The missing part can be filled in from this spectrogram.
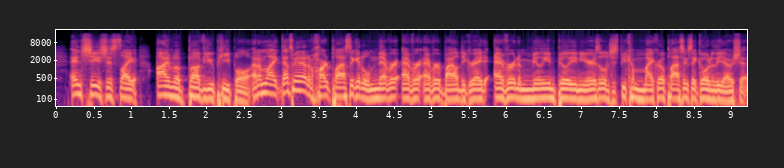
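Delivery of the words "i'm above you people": put-on arrogance, condescending, slower. Speaker retells a woman pulling out reusable chopsticks, mock-arrogant, condescending. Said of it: "arrogantly and just condescendingly".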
